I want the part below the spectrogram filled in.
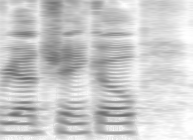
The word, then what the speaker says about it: Ryabchenko: Vladislav Ryabchenko. You kind of say it like together, like Riad. It's kind of, you know, like awkward sounding, but like you don't pronounce them as separate syllables, but it's Ryabchenko.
